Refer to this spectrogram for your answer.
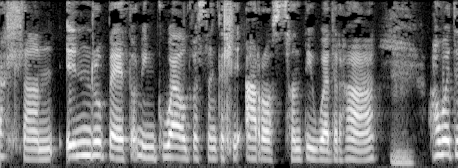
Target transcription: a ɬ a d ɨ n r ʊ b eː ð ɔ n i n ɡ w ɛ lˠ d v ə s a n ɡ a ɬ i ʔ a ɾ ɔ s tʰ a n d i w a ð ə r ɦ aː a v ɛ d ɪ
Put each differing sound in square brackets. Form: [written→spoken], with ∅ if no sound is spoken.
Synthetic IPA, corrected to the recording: a ɬ a [d→n] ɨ n r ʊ b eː [ð→θ] ɔ n i n ɡ w ɛ lˠ d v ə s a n ɡ a ɬ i ʔ a ɾ ɔ s tʰ a n d [i→ɪ] w [a→ɛ] ð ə r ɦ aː a [v→w] ɛ d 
